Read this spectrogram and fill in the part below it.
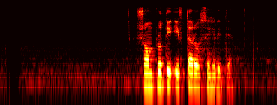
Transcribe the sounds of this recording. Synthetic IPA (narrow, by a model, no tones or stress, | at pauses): ʃɔmpɾot̪iʔift̪aɾoʃeɦeɾit̪ḛ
